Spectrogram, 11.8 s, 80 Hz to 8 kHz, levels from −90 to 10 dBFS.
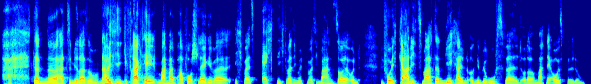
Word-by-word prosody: Ha, - - -6 0.4
dann, 155 +3 +2
äh, - - +1 0.2
hat 145 +1 0
sie 140 - -8
mir 140 +1 +1
da 130 -1 +5
so 130 -2 -3
dann 140 - +3
habe 170 0 +9
ich 160 - 0
sie 160 -1 0
gefragt: 165 +4 +6
„Hey, 165 0 +5
mach 140 +3 0
mal 185 - +2
paar 135 +1 -2
Vorschläge, 150 -7 -1
weil 115 -2 0
ich 125 - -16
weiß 140 +4 -4
echt 165 0 -6
nicht, 155 -1 -10
was 135 -2 -3
ich 135 - -11
mit 135 0 -11
was 120 0 -11
ich 120 - -13
machen 140 +6 -6
soll 155 -1 0
und 120 -3 -6 0.4
bevor 135 +5 +1
ich 135 - -2
gar - - +6
nichts 175 0 -4
mache, 160 -2 +1
dann 145 -3 -1
gehe 150 +1 +2
ich 145 +1 -9
halt 145 -1 +3
in - - -9
irgend 140 0 -6
'ne 140 - -3
Berufswelt 120 -3 -4
oder 110 -2 -5
mache 115 +1 -6
'ne - - -7
Ausbildung.“ 115 -3 -6
140 Hz, 245 wpm, -26 LUFS, 125-155 Hz, 0.4 s, habe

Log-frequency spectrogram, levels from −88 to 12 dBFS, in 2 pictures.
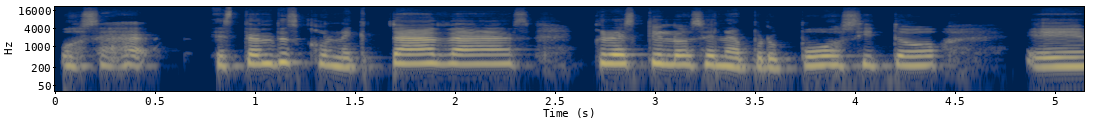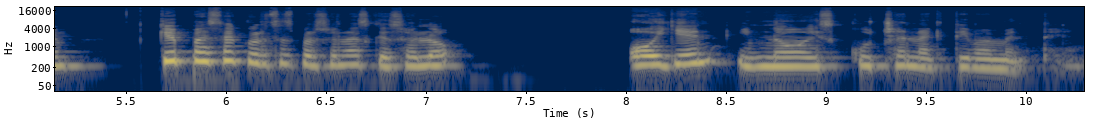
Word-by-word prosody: o 235 -2 -6
sea, 245 +2 -6 0.2
¿están 260 +3 +1
desconectadas? 270 0 +1 0.3
¿Crees 275 -1 +5
que 280 0 +1
lo 260 -1 +3
hacen 250 -2 +1
a 210 -1 0
propósito?, 235 +4 -2 0.4
eh, 220 +1 +1 0.5
¿qué 335 0 +8
pasa 335 0 +5
con 295 -3 0
esas 270 0 -7
personas 250 0 -4
que 225 - -2
solo, 230 - -3 0.8
oyen 265 +6 +3
y 225 - -2
no 220 0 +1
escuchan 230 0 -4
activamente? 200 -3 -6
245 Hz, 135 wpm, -24 LUFS, 225-270 Hz, 0.8 s, qué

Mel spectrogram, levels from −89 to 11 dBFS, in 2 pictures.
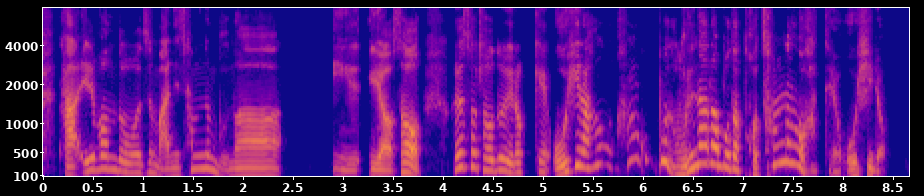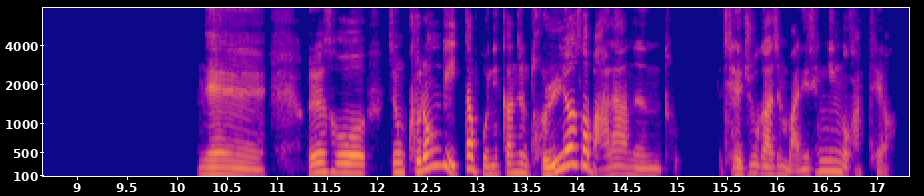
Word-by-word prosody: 다 130 0 +3
일본도 190 -5 -3
좀 165 -1 -11
많이 115 0 -3
참는 220 - -7
문화 115 0 -3 0.5
이 100 -3 -11
이어서 110 - +3 0.3
그래서 250 +3 -2
저도 195 -2 -2
이렇게 165 0 -4
오히려 245 - +2
한국 280 +2 -7
한국 380 +2 -15
보 350 0 +2
우리나라보다 270 -6 +2
더 - - -6
참는 315 +1 -4
것 - - +2
같아요 - - -12
오히려. - - -5 1.8
네. 120 -4 +1 0.4
그래서 165 +3 +3 0.5
좀 165 0 0
그런 225 - +4
게 280 - +2
있다 225 -6 +4
보니깐 140 +1 -3
좀 155 -2 -2
돌려서 265 - +6
말하는 115 - -4
토 - - -21 0.4
재주가 130 +1 -1
좀 130 -3 -8
많이 105 - -4
생긴 180 +3 -2
것 - - -4
같아요. - - -12
165 Hz, 275 characters per minute, -24 LUFS, -, 1.8 s, 돌려서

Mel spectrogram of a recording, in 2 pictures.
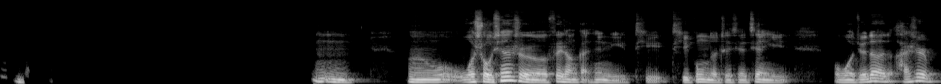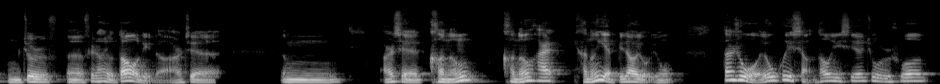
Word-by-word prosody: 嗯。 - - -6 2.9
嗯 125 - +1
嗯。 - - -24 0.5
嗯， 110 -2 +4 0.3
我 115 +2 +5
首 120 -2 +6
先 185 - +6
是 110 - +5
非 130 +6 +2
常 115 -3 +3
感 110 -1 -4
谢 110 - -1
你 95 -3 -2
提 - - -10
提 105 - -3
供 115 +1 +1
的 95 - +2
这 100 +1 -4
些 100 0 -3
建 105 0 +1
议， 95 -1 -7 0.4
我 105 0 +1
觉 115 +3 +1
得 130 -3 +3
还 120 -2 -5
是， 135 -3 0
嗯， 105 -1 -1
就 125 +4 +4
是， 115 - -17
呃， 105 -1 -2
非 120 +8 -6
常 140 - -2
有 120 - -1
道 - - +4
理 - - -5
的， - - -13
而 95 +1 -9
且， 100 0 -2 0.8
嗯， 105 -1 0 0.4
而 115 - -4
且 115 -6 0
可 115 +4 -2
能 175 - +1 0.2
可 125 - -6
能 170 +10 +2
还 165 -1 +1 0.2
可 120 - -5
能 170 - +2
也 205 - +4
比 120 - -4
较 125 -1 +4
有 105 - -3
用。 100 +1 -8 0.4
但 200 0 +2
是 205 - +4
我 190 - +3
又 180 +2 +1
会 195 +1 0
想 190 - -8
到 160 +3 -2
一 160 - -3
些 165 +1 -5
就 165 -3 -6
是 130 - -5
说， 165 +5 -2
120 Hz, 205 characters per minute, -20 LUFS, 105-150 Hz, 2.9 s, 首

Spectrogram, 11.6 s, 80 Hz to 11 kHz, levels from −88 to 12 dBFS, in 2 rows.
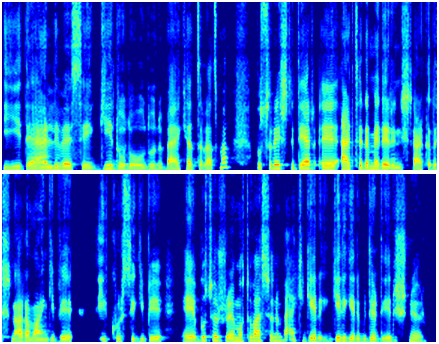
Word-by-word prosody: iyi, 170 +1 -6
değerli 155 +4 +2
ve 170 -1 +4
sevgi 165 +6 -3
dolu 155 -2 -3
olduğunu 145 -1 -5
belki 205 +2 0
hatırlatmak, 290 +8 -2 0.4
bu - - -4
süreçte 230 -1 +1
diğer, 225 +1 +6
eee, 195 0 +5
ertelemelerin, 185 -6 +4
işte, - - -1
arkadaşını - - -1
araman 145 -1 +2
gibi, 135 0 -2 0.4
dil 165 - -5
kursu 165 -1 -5
gibi, 145 -3 -3 0.2
eee, 160 +2 +1
bu 225 - +1
tür, 230 -1 -1
eee, - - +3
motivasyonun 205 +2 -1
belki 235 -6 -4
geri 190 -3 -1
geri 200 +3 +1
gelebilir 170 0 -2
diye 200 - -3
düşünüyorum. 175 -7 -4
170 Hz, 160 wpm, -25 LUFS, 150-200 Hz, 0.4 s, diğer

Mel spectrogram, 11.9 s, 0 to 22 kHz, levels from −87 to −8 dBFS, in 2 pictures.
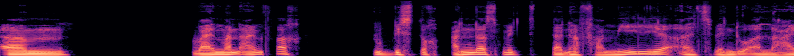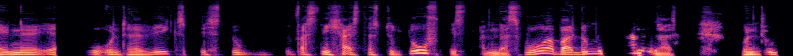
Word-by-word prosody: ähm, 100 -1 +5 0.9
weil 100 0 +3
man 115 +1 +4
einfach 135 +7 -2 0.5
du 110 - -1
bist 100 +2 0
doch 110 - -5
anders 120 +6 +2
mit 120 -2 -2 0.2
deiner 100 -1 0
Familie, 125 - +1
als 100 -3 -4
wenn 95 0 0
du 105 - -2
alleine 100 +7 +1
irgendwo 125 -2 -5
unterwegs 120 +6 -1
bist. 120 - -9
Du 125 -1 -4 0.2
was - - -5
nicht - - +2
heißt, - - 0
dass - - -4
du - - -4
doof 200 - +4
bist - - -6
anderswo, 95 - +1
aber 145 -8 +5
du 150 +5 +3
bist 180 +1 +1
anders. 95 - +1 0.5
Und 110 -1 +3
du 135 - +1
115 Hz, 165 wpm, -26 LUFS, 100-130 Hz, 0.9 s, ähm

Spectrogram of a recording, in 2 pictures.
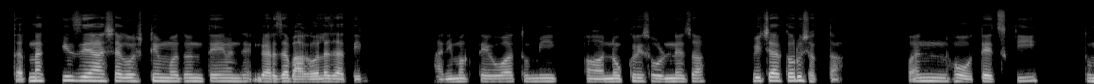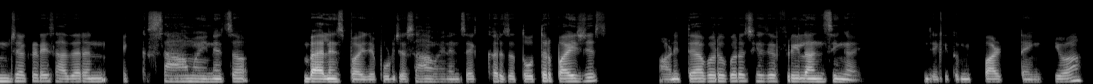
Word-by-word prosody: तर - - +2
नक्कीच 180 +1 0
या 170 -1 +7
अशा 165 0 +2
गोष्टींमधून, 155 -1 +2
ते 150 0 +1
म्हणजे 145 -1 -1
गरजा 140 +1 +4
भागवल्या 130 +1 +3
जातील. 125 +1 0 0.7
आणि 125 +1 -1
मग, 140 +1 +2
तेव्हा 140 +1 0
तुम्ही 145 +1 0 0.3
अ, 130 -1 +1
नोकरी 140 +3 +1
सोडण्याचा 140 0 0 0.5
विचार 165 +2 +4
करू 175 +1 +6
शकता. 145 -6 -5 0.7
पण 155 -1 +1
हो, 145 -4 +2
तेच, 140 -2 +2
की 160 +2 -4 0.5
तुमच्याकडे 145 +1 0
साधारण 135 0 -1 0.2
एक - - -15
6 135 -1 -4
महिन्याचा 130 +1 -1 0.7
बॅलन्स 135 -1 +7
पाहिजे. 120 -1 0
पुढच्या 125 0 -3
6 130 0 -5
महिन्यांचा 125 0 -6
एक 130 - -4
खर्च, 130 -1 -2
तो 130 - +2
तर 150 - +4
पाहिजेच 140 +5 +2 0.6
आणि 250 - +2
त्याबरोबरच 145 +2 +1
हे 145 - -3
जे 145 - +1
फ्रीलान्सिंग 140 - +2
आहे. 210 -1 -6 0.7
जे - - -7
की - - -12
तुम्ही 245 0 -2
पार्ट-टाईम 120 -2 -2 0.2
किंवा 135 +6 -1
140 Hz, 135 wpm, -23 LUFS, 130-150 Hz, 0.7 s, या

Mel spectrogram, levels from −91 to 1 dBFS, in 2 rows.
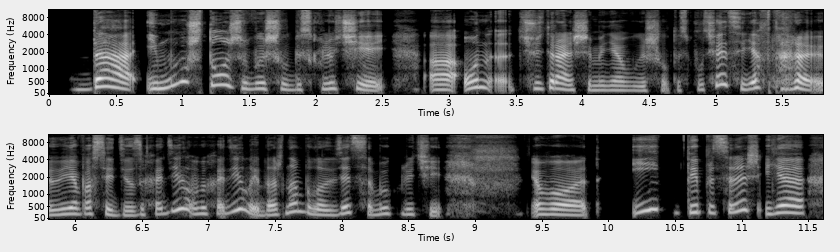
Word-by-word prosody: Да, 235 +5 +7
и 230 - 0
муж 380 - +3
тоже 370 - 0
вышел 230 -1 +2
без 195 0 -3
ключей, 220 -5 0 0.3
а, 195 0 +4
он 275 +2 +2 0.2
чуть 235 +1 -3
раньше 200 -6 +4
меня 175 -1 -4
вышел, 165 -1 -7
то - - -19
есть 155 - -9
получается, 360 - -2
я 245 +4 +3
2, 275 - +3
я 225 +2 +1
последняя 205 -7 -4
заходила, 220 - -3
выходила 280 - -3
и - - -1
должна 200 +12 -3
была 235 -10 -4
взять 245 +9 -3
с - - -4
собой 225 +3 -7
ключи. 210 -3 -9 0.7
Вот, 200 -2 +1 0.3
и 355 +9 0 0.2
ты 280 - -1
представляешь, 300 +7 -2
я, 265 +3 +3
230 Hz, 175 wpm, -22 LUFS, 200-280 Hz, 0.7 s, Да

